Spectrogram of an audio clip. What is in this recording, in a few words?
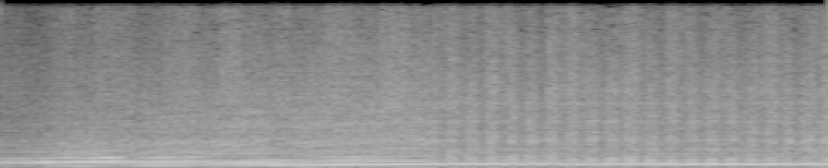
no shift, vehicles; auditt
